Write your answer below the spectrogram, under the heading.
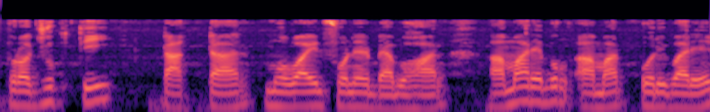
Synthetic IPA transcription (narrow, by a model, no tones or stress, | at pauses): pɾɔd͡ʑukt̪i | ʈak̚ʈaɾmobajlfoneɾbɛboɦaɾamaɾeboŋa̰maɾpoɾibaɾeɾ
